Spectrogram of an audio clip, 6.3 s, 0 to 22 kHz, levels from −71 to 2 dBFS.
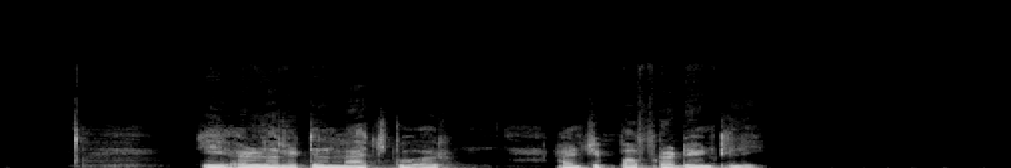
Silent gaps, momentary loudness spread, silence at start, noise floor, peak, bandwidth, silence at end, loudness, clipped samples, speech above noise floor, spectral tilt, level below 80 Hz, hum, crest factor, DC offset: none; 16 LU; 1.25 s; -81 dBFS; -4 dBFS; 6.6 kHz; 1.6 s; -16 LUFS; under 0.1%; 66 dB; -8.5 dB/octave; -46 dBFS; none; 16 dB; under 0.1%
